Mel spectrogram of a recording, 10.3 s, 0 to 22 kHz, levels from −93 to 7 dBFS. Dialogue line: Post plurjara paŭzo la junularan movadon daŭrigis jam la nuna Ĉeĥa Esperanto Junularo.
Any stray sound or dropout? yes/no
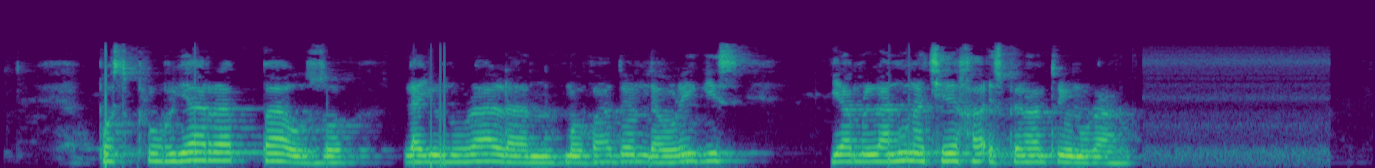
no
